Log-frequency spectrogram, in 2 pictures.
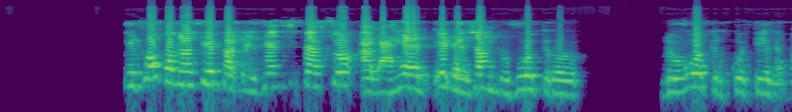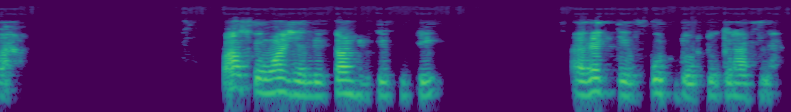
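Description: A woman speaks with animation up close, in short bursts.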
